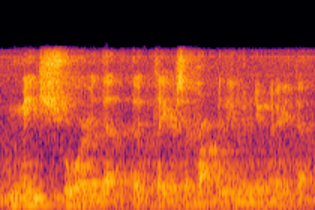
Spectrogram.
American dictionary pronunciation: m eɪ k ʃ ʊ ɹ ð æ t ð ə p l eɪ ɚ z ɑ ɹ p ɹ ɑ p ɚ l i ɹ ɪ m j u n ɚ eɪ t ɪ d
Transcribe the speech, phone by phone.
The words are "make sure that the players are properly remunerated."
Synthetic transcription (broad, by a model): m eɪ k ʃ ʊ ɹ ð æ t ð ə p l eɪ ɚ s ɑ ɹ p ɹ ɑ p ɚ l i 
